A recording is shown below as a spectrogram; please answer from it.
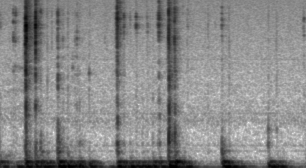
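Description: Typing a formula on a computer keyboard, with clusters of rapid key clicks in several separate bursts, close and fairly loud with short pauses between them and no talking.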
